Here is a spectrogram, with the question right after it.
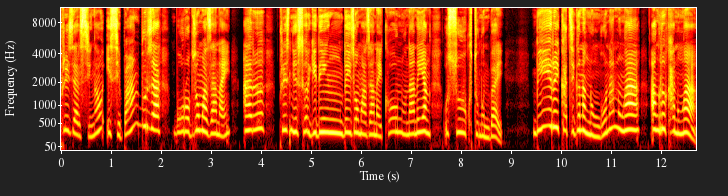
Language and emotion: Bodo, fearful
